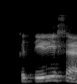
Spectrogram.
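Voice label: "ketirisan", Malay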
